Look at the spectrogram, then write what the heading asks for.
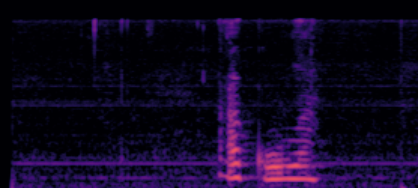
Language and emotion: Russian, neutral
